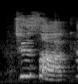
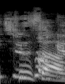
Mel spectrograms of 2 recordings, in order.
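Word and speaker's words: Chuseok (추석): Chuseok. Happy Chuseok, everybody.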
